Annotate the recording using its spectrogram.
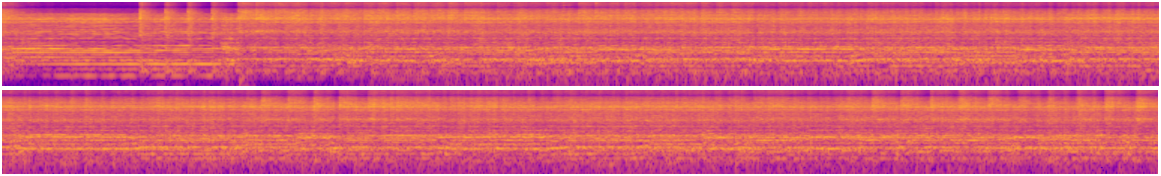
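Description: Live black metal from an electric guitar and drum kit duo. It is sparser for about the first three seconds, then fills out into a dense, steady wall of guitar and drums.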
